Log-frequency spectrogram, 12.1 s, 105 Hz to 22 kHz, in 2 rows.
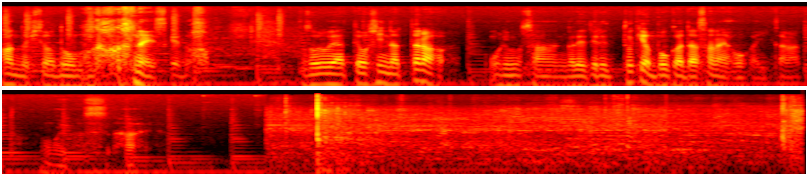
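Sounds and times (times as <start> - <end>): soft background music: 0.0 - 11.2
basketball bounce on hardwood floor: 8.4 - 8.9.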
